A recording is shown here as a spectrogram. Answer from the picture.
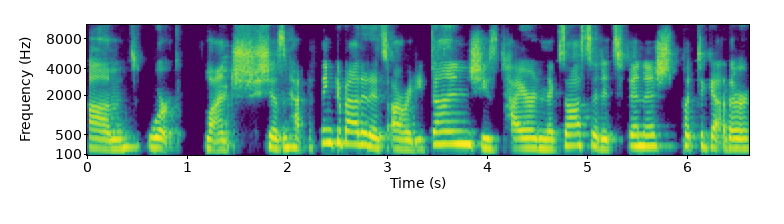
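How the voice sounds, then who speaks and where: Here is a woman with a normal speaking voice and a fairly high pitch. She keeps a moderate pace with ordinary pitch variation. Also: quiet background. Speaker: nurse practitioner. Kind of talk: presentation. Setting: conference forum.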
